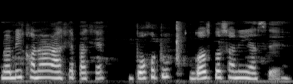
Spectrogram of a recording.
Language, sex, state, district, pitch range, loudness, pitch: Assamese, female, Assam, Sonitpur, 280-310 Hz, -16 LUFS, 295 Hz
